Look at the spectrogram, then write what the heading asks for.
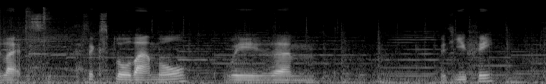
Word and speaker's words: Yuffie: We're not gonna have to worry about going round for things all the time with Yuffie. I said it right that time. Didn't say Loopy that time.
